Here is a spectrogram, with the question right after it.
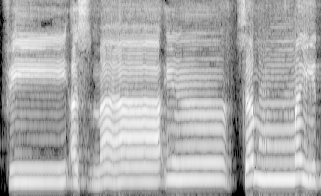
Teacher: قد وقع عليكم من ربكم رجس وغضب اتجادلونني في اسماء، دو زیر کی تنوین ہے، اس کے بعد اکفا کے 15 حروف میں سے آگے سین آ رہا ہے، لہٰذا اکفا کر کے یعنی تنوین کو ناک میں چھپا کر پڑھنا ہے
